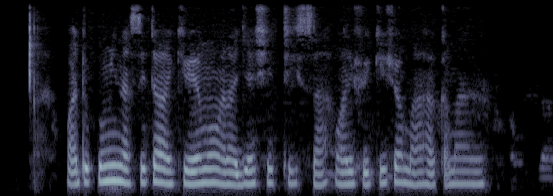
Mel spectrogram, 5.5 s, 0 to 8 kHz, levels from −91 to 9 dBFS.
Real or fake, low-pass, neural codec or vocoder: real; 7.2 kHz; none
